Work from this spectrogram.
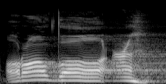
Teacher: Ada tak marbutoh di sini kita baca seperti huruf H, maka ujungnya kita rem.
